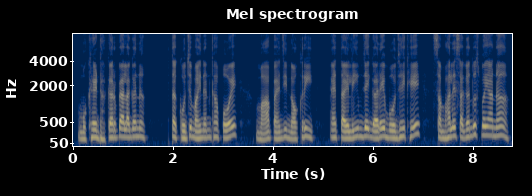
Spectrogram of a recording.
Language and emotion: Sindhi, fearful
